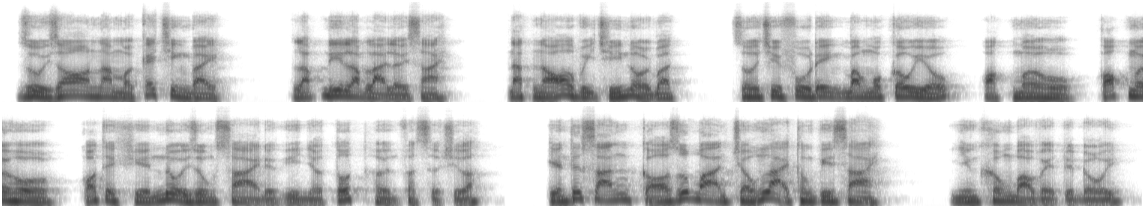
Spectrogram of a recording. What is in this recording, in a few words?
narration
